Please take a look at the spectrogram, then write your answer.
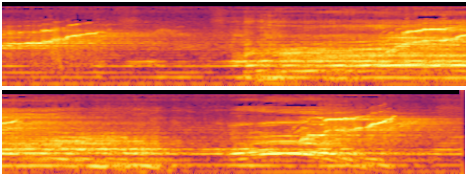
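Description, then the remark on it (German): A didgeridoo's deep, steady drone holds underneath while rising and falling high swoops glide above it, mimicking the song of whales that pass along the coast of southern Australia, in three sweeping phrases, loud and with no talking. “Sogar den Gesang der Wale, die im Süden Australiens an der Küste vorbeiziehen, kann man auf dem Didgeridoo nachmachen.”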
